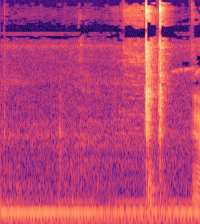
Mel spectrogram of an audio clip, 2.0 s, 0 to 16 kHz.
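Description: Electric solenoid latch clicking twice in quick succession about a second and a half in as it is powered from a 9-volt battery, a sign that the wiring to the latch is good. A steady low hum runs underneath.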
